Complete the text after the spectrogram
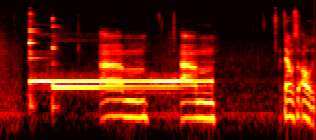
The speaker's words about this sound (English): Oh, I'll hit the spoiler bell.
